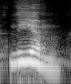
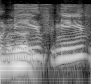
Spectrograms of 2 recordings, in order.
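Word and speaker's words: Niamh: Or the other one, Niam. I was like, Niam. Oh, Neve. Yeah, Neve. Yeah.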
